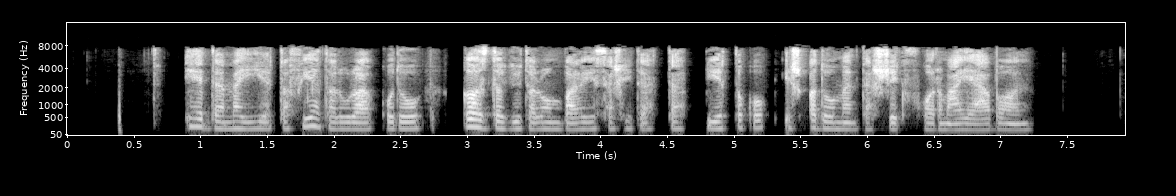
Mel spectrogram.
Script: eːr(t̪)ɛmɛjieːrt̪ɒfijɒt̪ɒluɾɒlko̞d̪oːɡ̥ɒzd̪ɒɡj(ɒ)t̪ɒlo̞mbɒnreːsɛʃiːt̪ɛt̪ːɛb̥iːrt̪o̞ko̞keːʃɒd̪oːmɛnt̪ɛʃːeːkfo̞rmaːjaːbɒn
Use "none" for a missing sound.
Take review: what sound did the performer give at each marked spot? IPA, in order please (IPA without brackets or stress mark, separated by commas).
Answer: d̪, u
